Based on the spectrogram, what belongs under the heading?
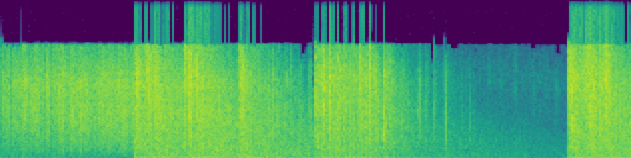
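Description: Fireworks going off: a hissing, crackling rush that jumps loud about a second in and dies away, then another sudden loud burst near the end.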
